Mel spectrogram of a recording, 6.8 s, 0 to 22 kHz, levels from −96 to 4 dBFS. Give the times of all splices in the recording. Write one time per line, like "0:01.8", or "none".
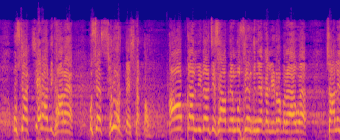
0:03.2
